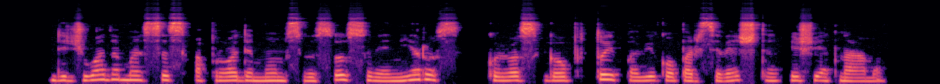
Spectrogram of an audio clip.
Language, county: Lithuanian, Tauragė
